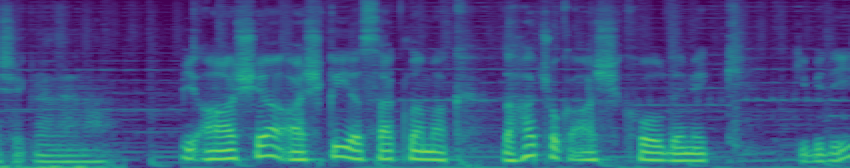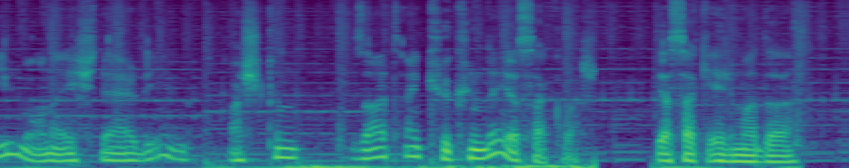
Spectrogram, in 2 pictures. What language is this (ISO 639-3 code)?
tur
